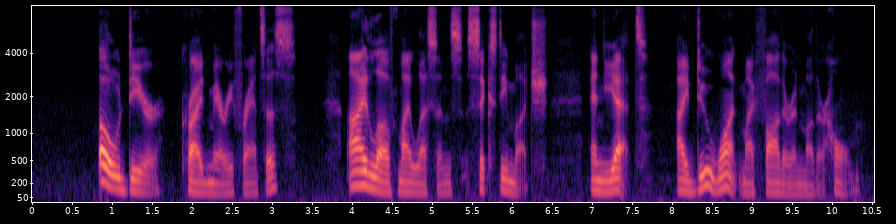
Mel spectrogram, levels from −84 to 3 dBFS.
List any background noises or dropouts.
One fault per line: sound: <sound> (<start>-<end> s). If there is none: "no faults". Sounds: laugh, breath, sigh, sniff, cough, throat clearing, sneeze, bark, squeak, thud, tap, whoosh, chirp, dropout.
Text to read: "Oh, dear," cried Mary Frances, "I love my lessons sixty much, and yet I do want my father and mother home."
no faults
